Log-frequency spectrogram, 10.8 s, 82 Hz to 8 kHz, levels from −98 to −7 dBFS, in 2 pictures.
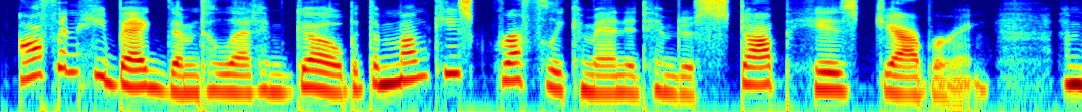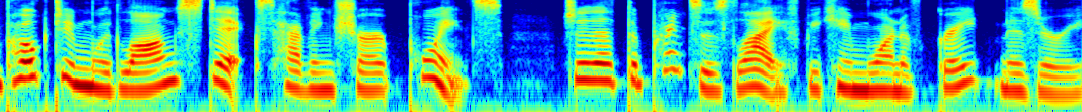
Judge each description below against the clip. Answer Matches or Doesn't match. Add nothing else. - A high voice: Matches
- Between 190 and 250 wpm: Matches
